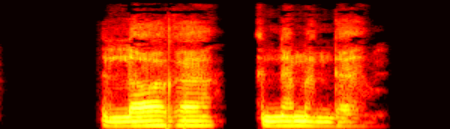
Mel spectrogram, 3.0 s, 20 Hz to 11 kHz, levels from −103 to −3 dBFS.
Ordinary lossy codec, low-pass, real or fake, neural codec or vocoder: AAC, 64 kbps; 9.9 kHz; real; none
